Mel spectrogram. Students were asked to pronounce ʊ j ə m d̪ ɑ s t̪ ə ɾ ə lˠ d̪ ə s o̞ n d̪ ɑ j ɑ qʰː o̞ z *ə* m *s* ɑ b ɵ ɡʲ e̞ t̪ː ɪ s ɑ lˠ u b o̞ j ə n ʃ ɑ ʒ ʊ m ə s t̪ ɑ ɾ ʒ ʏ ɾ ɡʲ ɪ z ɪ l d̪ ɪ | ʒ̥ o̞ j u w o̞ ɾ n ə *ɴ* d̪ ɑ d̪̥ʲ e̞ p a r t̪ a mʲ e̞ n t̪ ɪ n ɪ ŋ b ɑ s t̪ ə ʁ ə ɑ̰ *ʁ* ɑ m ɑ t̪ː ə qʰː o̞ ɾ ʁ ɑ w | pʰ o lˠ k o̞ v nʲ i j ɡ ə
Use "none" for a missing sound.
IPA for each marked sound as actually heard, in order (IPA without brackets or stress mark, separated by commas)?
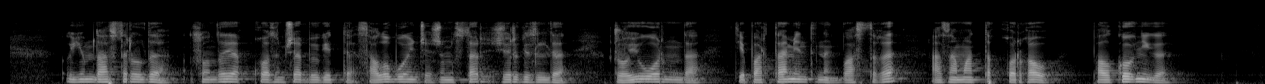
ə, ʃ, n, z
